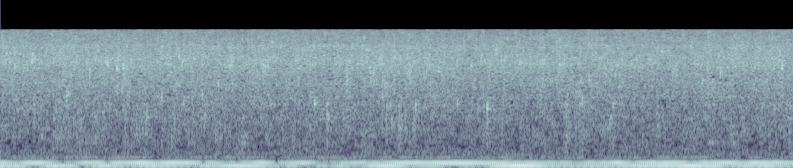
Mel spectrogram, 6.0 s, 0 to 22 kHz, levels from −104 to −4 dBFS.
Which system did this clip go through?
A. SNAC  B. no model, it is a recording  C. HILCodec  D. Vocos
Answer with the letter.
B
